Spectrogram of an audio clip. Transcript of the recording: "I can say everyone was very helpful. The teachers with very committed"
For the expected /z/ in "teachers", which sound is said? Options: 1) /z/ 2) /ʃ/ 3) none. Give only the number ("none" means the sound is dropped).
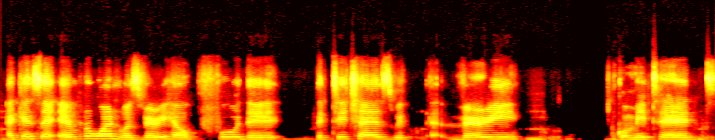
1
